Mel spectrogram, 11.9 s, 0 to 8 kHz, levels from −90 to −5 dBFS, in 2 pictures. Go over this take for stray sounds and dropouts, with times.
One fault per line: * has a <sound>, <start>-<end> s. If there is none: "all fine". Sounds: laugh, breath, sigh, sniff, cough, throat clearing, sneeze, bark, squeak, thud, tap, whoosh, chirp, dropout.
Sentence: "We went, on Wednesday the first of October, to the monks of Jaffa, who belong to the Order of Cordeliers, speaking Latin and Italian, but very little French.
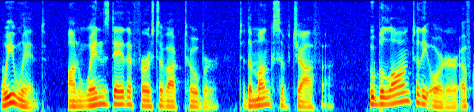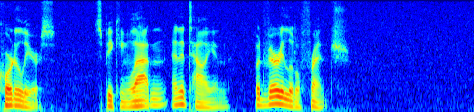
all fine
